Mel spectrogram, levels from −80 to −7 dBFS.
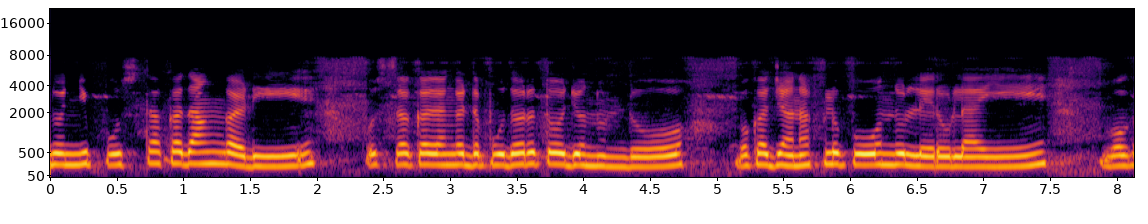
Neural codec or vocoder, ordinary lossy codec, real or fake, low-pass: none; none; real; none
